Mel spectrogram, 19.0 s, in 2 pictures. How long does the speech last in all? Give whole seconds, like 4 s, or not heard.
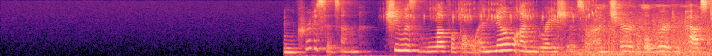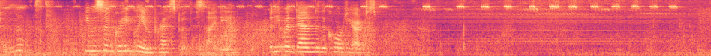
11 s.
